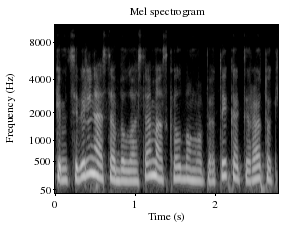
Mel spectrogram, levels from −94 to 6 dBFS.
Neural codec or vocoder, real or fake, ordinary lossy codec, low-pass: codec, 16 kHz, 16 kbps, FreqCodec, smaller model; fake; Opus, 24 kbps; 7.2 kHz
